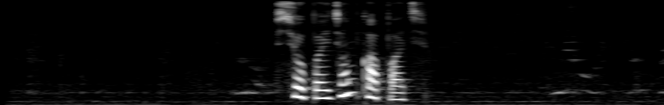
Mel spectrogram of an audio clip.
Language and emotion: Russian, neutral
